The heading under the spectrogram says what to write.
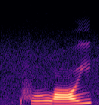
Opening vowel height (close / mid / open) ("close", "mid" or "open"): close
